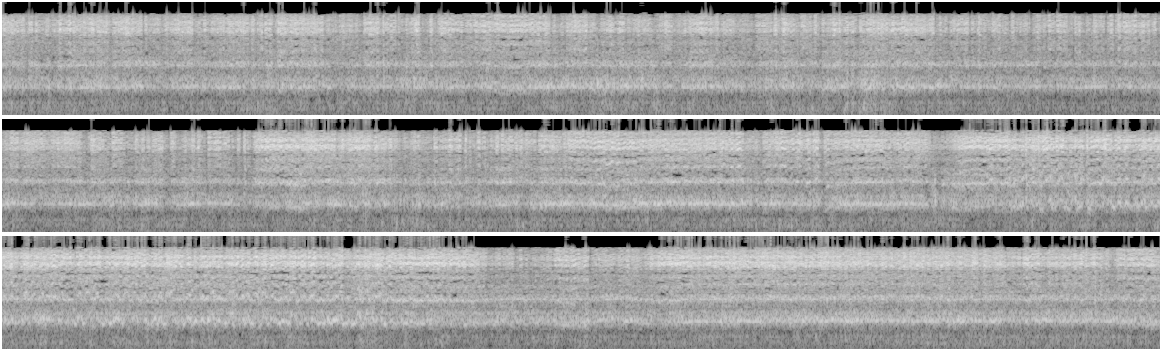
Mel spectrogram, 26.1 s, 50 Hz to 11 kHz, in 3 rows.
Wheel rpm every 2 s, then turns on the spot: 230, 230, 230, 240, 230, 220, 220, 220, 190, 190, 210, 230, 230.
none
